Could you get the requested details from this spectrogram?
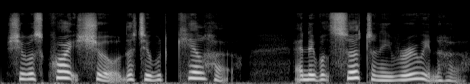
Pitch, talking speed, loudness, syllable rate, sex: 220 Hz, 180 wpm, -18 LUFS, 4.6 syllables/s, female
